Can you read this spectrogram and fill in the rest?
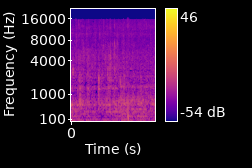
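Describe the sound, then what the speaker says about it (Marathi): Sprouted moth beans (matki) tipped into a hot oil tempering and stirred, giving a steady close sizzle and frying hiss with a faint stir scrape. "आता आपण हे धुवून घेतलेली मटकी त्याच्यात टाकून द्यायची फोडणीमध्येच ह्या अशा पद्धतीने"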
